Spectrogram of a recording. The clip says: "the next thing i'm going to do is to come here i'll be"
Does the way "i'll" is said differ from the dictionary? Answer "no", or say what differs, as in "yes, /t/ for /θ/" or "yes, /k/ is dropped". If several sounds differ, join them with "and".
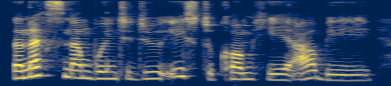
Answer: no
